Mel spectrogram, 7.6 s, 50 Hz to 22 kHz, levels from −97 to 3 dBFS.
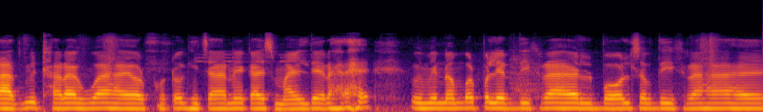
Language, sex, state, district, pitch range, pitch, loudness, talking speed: Hindi, male, Maharashtra, Washim, 145-150 Hz, 150 Hz, -19 LUFS, 180 wpm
